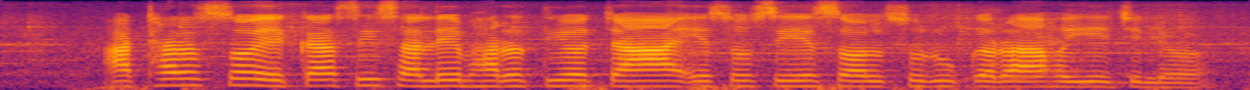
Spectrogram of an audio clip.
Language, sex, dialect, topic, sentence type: Bengali, female, Jharkhandi, agriculture, statement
